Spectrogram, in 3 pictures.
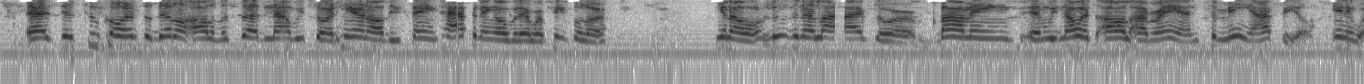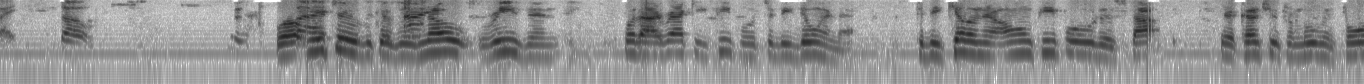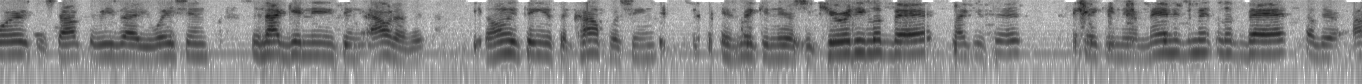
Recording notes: TNTSuperfantastic Conference Call - Wednesday, July 14, 2021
